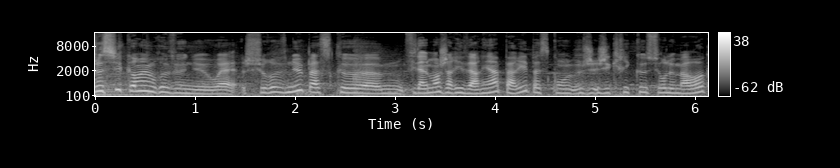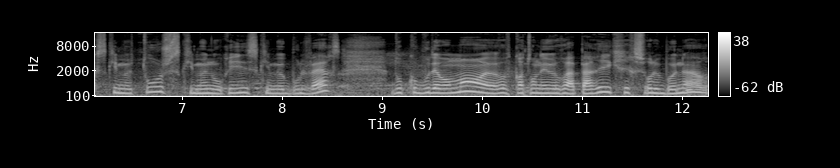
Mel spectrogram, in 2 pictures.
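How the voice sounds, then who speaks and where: Talking at a fairly quick pace in a fairly high pitch, a woman is heard over noticeable background noise. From Morocco, Meknes. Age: 30s. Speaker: former journalist. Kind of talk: interview testimony.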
